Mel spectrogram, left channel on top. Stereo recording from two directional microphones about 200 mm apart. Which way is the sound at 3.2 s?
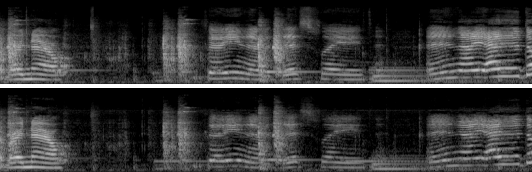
50° left (ahead or behind).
